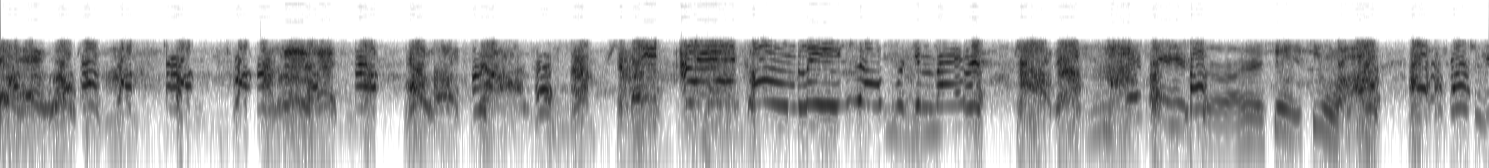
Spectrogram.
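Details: Coon dogs bay at a raccoon, a dense, overlapping chorus of rapid barks and drawn-out wavering bawls, bursts coming in quick succession with brief gaps, some calls bending up and down in pitch.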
